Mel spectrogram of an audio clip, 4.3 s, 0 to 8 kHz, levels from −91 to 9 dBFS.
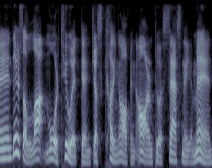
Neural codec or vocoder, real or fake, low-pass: none; real; 7.2 kHz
